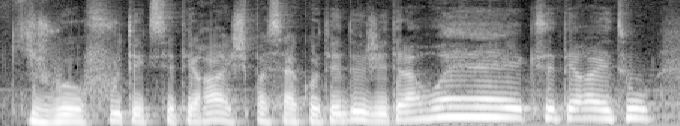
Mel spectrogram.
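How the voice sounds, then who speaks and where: A man's voice: a little high, animated, rapid-fire, mellow. A man recounting his impressions to camera, hesitant and full of fillers. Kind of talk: testimonial to camera.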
